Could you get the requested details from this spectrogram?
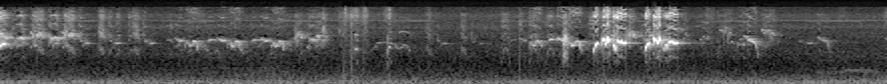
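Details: Young sooty-headed bulbul used as a lure to excite wild birds, active on twigs; sparse soft chirps, then two loud, sharp, twisting high notes near the six- and seven-second marks, over a low steady rumble.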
